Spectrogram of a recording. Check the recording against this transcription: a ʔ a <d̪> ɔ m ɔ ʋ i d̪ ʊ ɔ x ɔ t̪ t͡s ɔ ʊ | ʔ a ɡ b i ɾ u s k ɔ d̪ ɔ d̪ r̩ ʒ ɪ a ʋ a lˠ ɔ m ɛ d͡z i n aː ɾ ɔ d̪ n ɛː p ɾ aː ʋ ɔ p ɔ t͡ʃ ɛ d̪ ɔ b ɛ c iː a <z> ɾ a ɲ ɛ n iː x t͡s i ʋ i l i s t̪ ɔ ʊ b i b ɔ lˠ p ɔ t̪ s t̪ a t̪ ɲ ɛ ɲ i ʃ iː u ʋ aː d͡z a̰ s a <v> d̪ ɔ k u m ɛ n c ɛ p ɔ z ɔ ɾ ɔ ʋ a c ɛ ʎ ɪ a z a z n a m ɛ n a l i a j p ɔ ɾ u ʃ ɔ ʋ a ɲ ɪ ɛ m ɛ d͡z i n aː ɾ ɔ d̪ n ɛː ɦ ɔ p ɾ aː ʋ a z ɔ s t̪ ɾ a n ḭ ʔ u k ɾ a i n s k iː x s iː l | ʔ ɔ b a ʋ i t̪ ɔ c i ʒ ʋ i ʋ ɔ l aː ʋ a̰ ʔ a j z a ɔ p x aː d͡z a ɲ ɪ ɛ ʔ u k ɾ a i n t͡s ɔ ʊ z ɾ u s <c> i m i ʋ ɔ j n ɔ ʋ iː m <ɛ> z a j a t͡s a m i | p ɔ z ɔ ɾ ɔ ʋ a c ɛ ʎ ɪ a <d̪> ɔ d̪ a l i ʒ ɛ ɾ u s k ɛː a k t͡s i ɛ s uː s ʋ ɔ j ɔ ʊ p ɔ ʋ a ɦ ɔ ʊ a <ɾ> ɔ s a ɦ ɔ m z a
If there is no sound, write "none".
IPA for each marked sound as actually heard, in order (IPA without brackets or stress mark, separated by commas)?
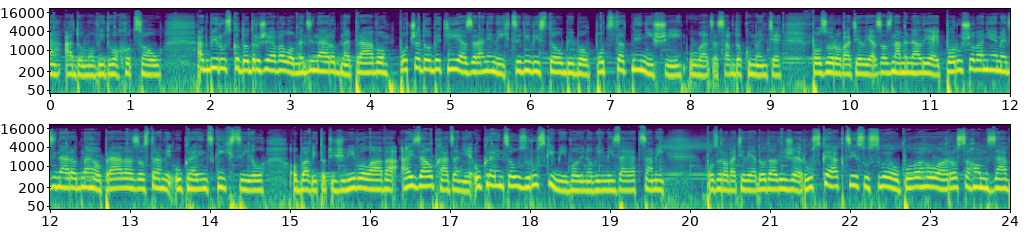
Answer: d̪, z, v, k, i, d̪, ɾ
